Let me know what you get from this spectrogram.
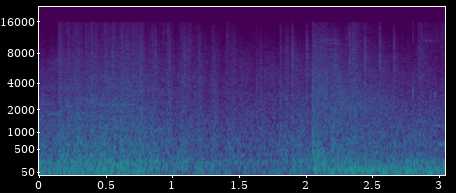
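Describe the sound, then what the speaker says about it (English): Company of Heroes 2 battle sounds as a Panzerfaust fires on Sherman tanks: dense, continuous bursts of gunfire and explosions, loud and busy throughout. "Another Panzerfaust sets the Shermans out of commission and straight into ditch."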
